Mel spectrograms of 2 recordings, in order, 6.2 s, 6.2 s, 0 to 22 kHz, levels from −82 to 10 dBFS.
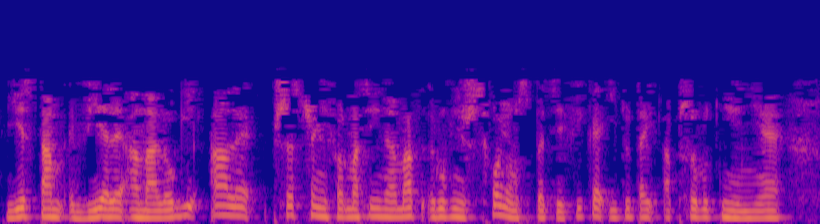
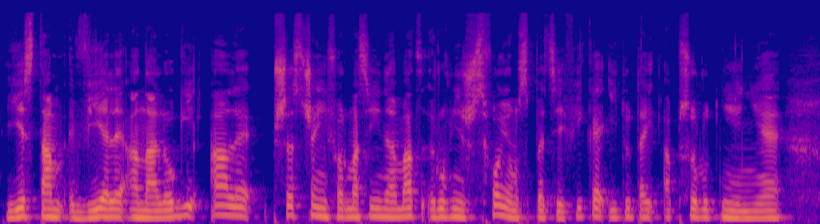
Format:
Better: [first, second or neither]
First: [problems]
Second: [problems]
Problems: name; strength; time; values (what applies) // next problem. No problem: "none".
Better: second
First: garbled, watery; badly; nothing above 5 kHz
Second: none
